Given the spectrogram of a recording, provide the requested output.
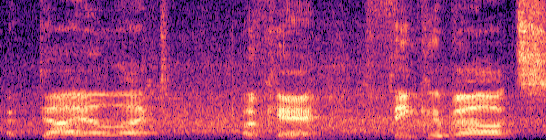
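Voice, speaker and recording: An American accent comes through with audible room echo and noticeable background noise. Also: man. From Yakima Valley, Washington. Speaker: Native language and culture educator. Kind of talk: presentation to children.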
